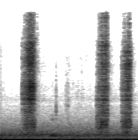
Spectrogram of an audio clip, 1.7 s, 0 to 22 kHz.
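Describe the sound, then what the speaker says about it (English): Penetrant is sprayed from a can onto crusty rear drive axle bolts of a BMW Z3, three short hissing bursts with a faint puff between them, close and quiet. "So I'm going to spray some penetrant, and I'm going to kind of scrub some of this stuff off."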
